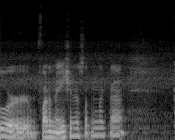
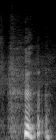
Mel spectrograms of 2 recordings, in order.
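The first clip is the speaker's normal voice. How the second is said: loud laugh; 4 semitones higher, 12 dB louder than usual. Real, not acted. Laughs at own story.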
